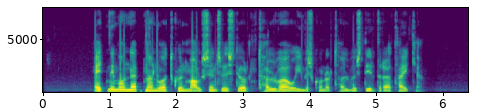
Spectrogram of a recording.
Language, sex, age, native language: Icelandic, male, 50-59, Icelandic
